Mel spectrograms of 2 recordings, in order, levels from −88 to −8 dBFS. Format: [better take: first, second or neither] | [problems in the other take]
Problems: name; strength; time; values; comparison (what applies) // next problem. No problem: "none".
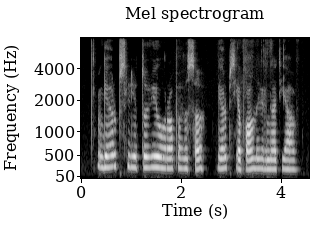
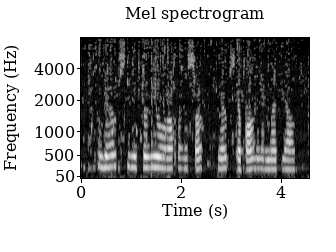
first | noise reduction (classical method spectral subtraction)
